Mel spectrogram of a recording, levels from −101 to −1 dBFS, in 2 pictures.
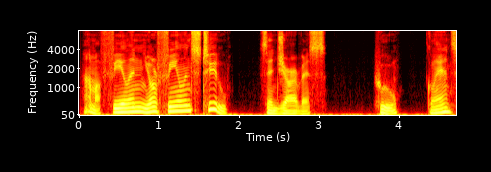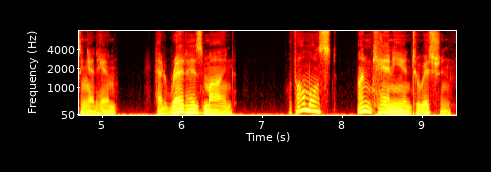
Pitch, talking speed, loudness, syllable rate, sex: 120 Hz, 120 wpm, -18 LUFS, 4.2 syllables/s, male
